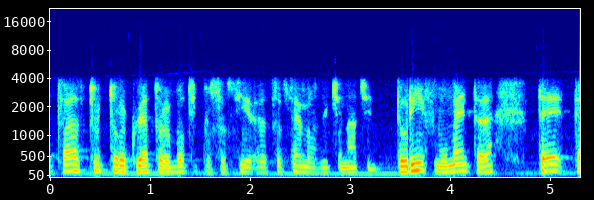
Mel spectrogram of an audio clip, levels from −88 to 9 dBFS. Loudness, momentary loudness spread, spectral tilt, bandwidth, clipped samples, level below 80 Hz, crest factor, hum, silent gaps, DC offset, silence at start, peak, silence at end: -24 LUFS; 13 LU; -8.5 dB/octave; 4.6 kHz; under 0.1%; -58 dBFS; 18 dB; none; none; under 0.1%; 0 s; -6 dBFS; 0 s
